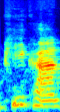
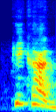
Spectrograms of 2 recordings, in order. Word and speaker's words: pecan: Pecan. Do you guys say pecan or do you say pecan? Pecan or pecan? I say pecan.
